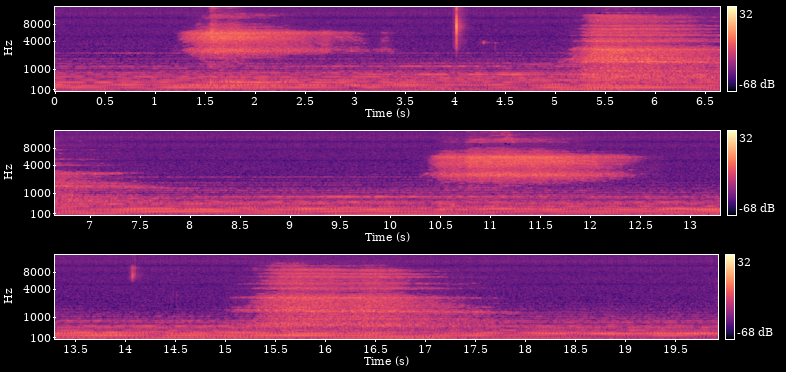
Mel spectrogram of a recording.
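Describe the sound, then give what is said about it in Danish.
Two slow, deep breath cycles, each a hissing inhale through the nose followed by a fuller, breathy exhale through the mouth, unhurried over a steady low hum. “Vi tager til at starte med tre dybe vejrtrækninger sammen for at komme ned i kroppen, inden vi skal ind i tankerne og forestillingerne. Vi tager dem ind gennem næsen og ud igennem munden.”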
